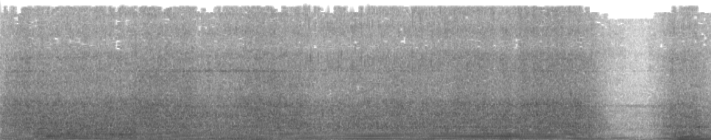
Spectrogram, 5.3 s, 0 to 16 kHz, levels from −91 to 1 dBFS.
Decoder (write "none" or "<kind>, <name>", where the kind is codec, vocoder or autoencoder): none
